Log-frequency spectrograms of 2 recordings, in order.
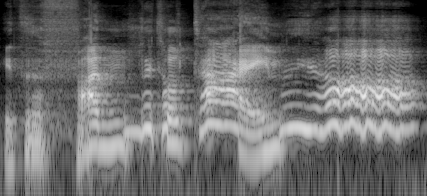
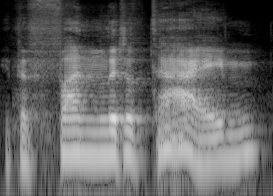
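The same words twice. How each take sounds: First: Put-on very high, loud, very slow lisping old comedian; high falsetto impersonation. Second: Slow, louder, higher put-on voice; impersonation. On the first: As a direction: squeeze it up into a giddy falsetto. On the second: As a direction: draw out the words like a show host. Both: Shown as a demonstration. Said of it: "try and do impersonations".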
